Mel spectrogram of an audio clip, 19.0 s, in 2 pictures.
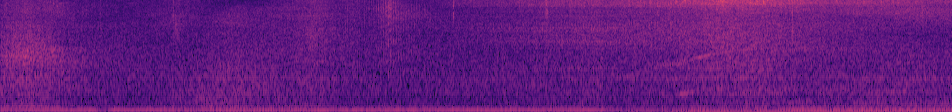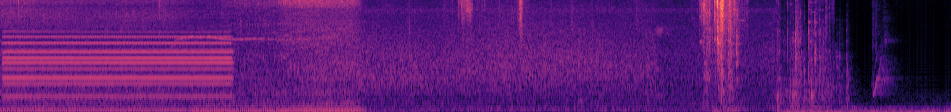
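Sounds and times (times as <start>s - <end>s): car horn: 9.5s - 13.2s.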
